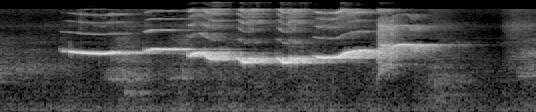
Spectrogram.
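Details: Kacer, the oriental magpie-robin, in morning song: one long, pure, high whistle that wavers and drifts lower, ending in a sharp upward-flicked note, then quiet.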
